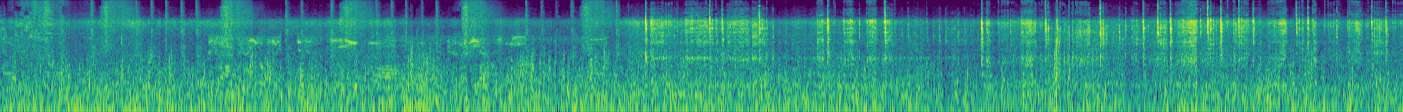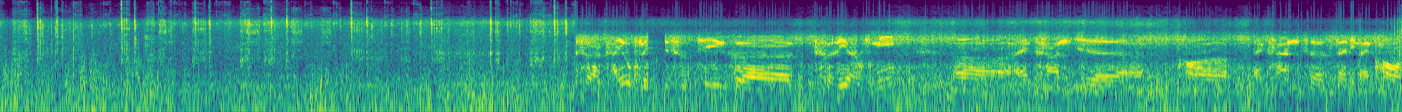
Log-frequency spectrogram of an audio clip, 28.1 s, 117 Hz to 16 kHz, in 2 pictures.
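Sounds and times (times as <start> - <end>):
strong wind buffeting microphone: 0.0 - 28.0.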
